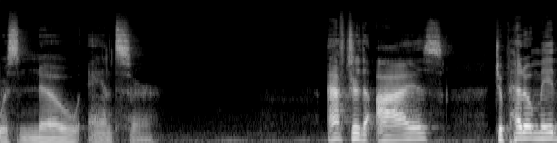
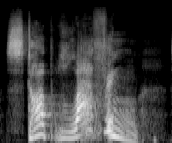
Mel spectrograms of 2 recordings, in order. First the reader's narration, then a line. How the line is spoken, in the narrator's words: said Geppetto angrily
